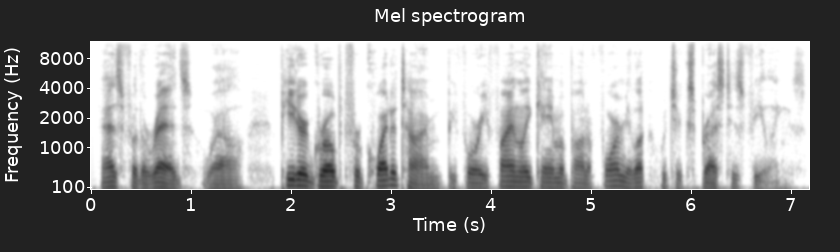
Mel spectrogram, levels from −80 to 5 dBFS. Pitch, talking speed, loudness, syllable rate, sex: 95 Hz, 175 wpm, -20 LUFS, 5.5 syllables/s, male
